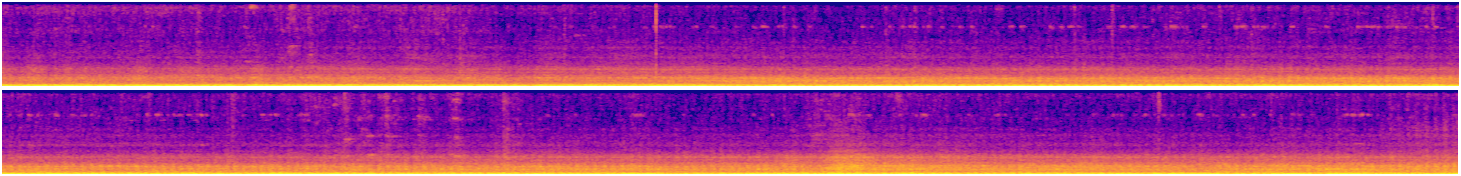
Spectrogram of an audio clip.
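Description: Steady low rumble of a passenger train running at speed, heard from inside the carriage, with a brief swell of hiss about three-quarters of the way through.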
